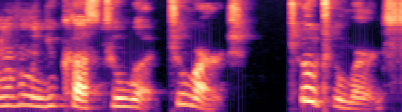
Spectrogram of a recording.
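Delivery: put-on scolding tone in a country accent. Retelling what their best friend's mom said, in a country accent. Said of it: "all you heard was that country accent".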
